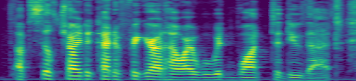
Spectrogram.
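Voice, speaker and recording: An ordinary speaking voice belongs to a man who speaks at a moderate pace with a fairly low pitch. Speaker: podcast host. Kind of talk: casual chat. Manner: casual, conversational.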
